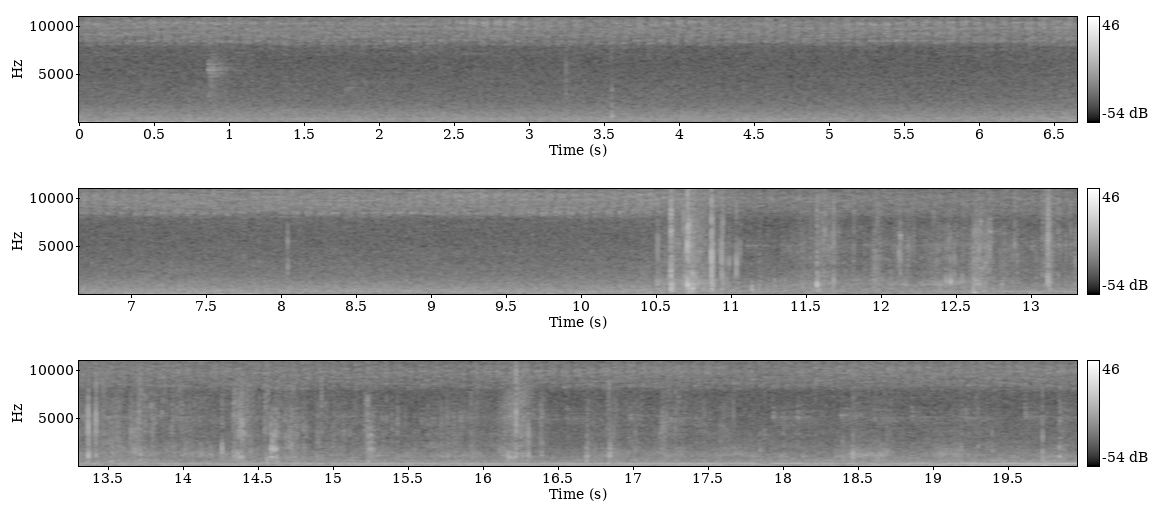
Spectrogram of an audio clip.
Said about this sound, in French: Une clairière entre le chant des insectes et les derniers sifflements d'oiseaux.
